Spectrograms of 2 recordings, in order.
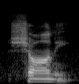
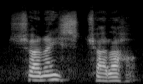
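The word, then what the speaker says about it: शनैश्चरः: Shani. There is no Shani in the astrological chart at all. The correct name given to Saturn is Shanaishcharaha.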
